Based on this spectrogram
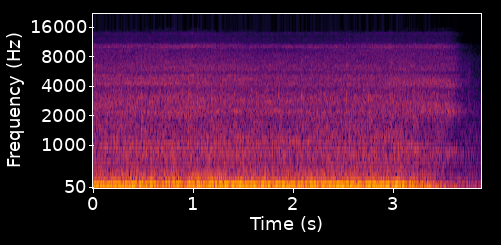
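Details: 1977 Pontiac Trans Am V8 after carburetor rebuild, new electric choke, working accelerator pump and vacuum leaks plugged: deep steady burble, even idle with no misses or knocks before shutoff; better throttle response.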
